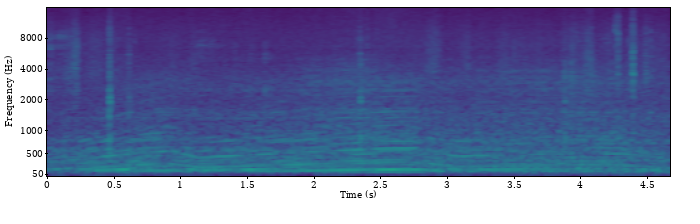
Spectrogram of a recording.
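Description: A 2023 BMW X5 45e plug-in hybrid accelerates with a steady, moderate engine hum that climbs in pitch, heard from inside the cabin without talk.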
